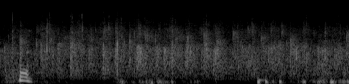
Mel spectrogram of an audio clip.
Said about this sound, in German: Café Caspar. Einen kurzen Applaus fürs Café Caspar.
